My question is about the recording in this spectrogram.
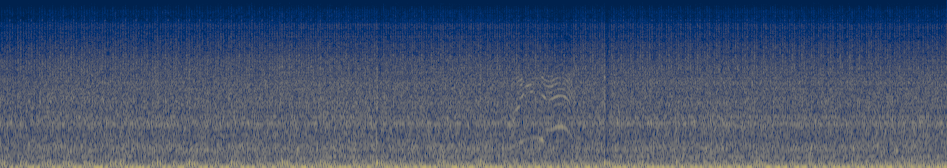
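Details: Narrow-front Allis Chalmers WD rescued from the bush, seized that morning and freed, now started and running; loud, busy, slightly uneven running, not smooth yet, with bugs to work out and a tune-up planned.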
